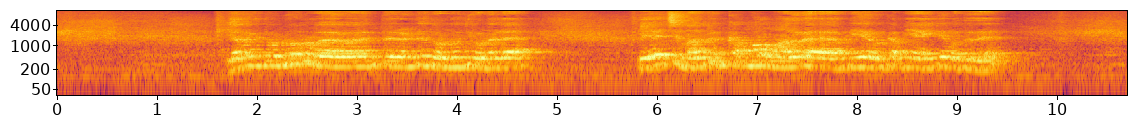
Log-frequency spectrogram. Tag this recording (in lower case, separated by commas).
speech, narration, man speaking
